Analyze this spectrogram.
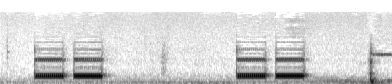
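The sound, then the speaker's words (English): A telephone rings in the classic double-burst pattern, two paired rings separated by a pause, loud, ending with a brief click as if the receiver is picked up. No one speaks. “Would you hand me the phone extension?”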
